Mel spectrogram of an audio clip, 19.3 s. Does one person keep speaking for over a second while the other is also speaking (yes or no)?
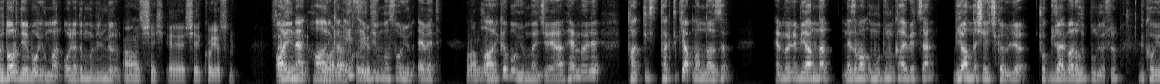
yes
